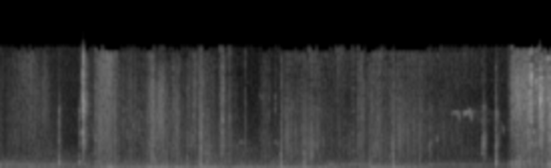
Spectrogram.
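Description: Wind rushes past during flight.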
